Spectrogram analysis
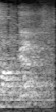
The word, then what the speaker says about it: manga: So is that similar to manga? Or is that the same as Barbara's? Manga, it's pronounced manga.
